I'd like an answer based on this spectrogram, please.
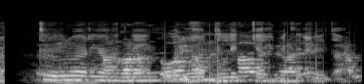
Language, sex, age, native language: Icelandic, female, 14, Icelandic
